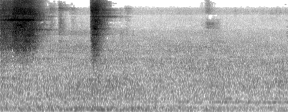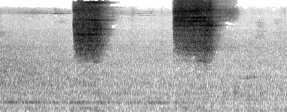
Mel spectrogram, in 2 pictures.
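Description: A train rumbles across a bridge in the distance.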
